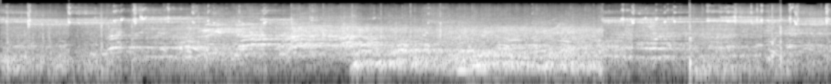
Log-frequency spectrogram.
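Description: Live basketball game sound in an echoing gymnasium: a basketball bouncing on the hardwood court amid shouting voices of players and spectators.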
